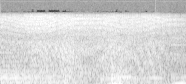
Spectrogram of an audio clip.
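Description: Anti-bug spray fired in a video game: a steady, unbroken hiss that lasts the whole moment at an even, moderate level, with no talk.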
